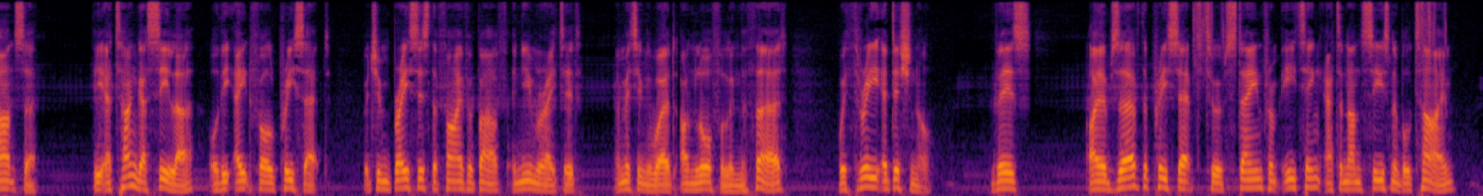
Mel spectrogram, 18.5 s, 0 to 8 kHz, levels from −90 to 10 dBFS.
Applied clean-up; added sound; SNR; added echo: neural separator model SepFormer DNS4.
